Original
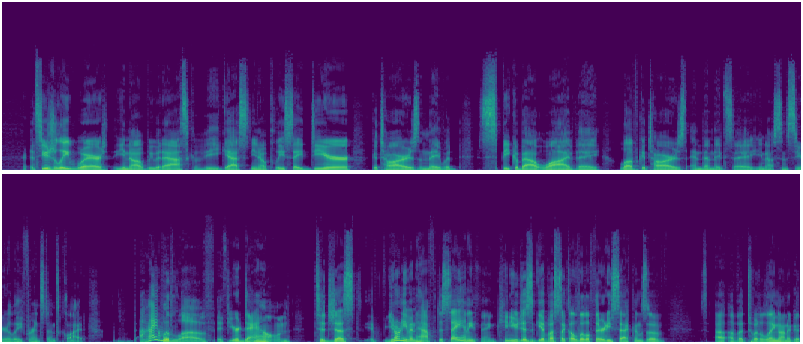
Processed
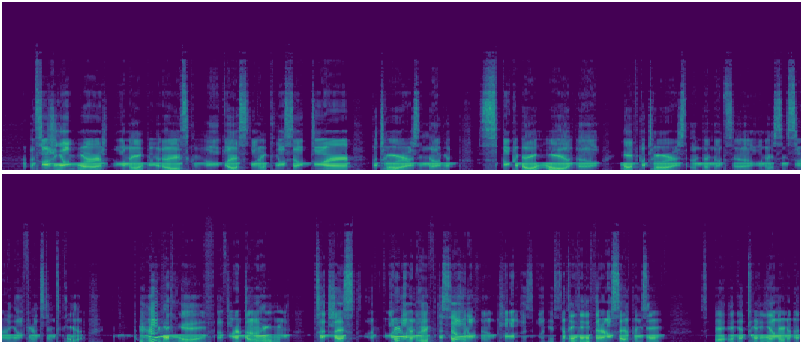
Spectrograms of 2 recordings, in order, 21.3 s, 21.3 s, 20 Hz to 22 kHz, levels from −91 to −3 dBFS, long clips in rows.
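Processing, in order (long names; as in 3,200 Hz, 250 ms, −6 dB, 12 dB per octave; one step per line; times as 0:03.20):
frequency inversion band by band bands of 1,000 Hz
0:17.47–0:18.13: guitar amp tone stack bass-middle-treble 6-0-2
level −3.5 dB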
